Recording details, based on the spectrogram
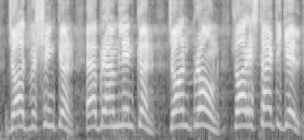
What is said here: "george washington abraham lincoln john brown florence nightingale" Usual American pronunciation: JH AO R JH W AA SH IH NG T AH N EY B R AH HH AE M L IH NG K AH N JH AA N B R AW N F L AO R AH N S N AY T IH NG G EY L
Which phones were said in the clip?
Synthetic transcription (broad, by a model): JH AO JH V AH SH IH NG T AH N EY B R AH HH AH M L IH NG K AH N JH AA N B R AW N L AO R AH S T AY T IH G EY L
